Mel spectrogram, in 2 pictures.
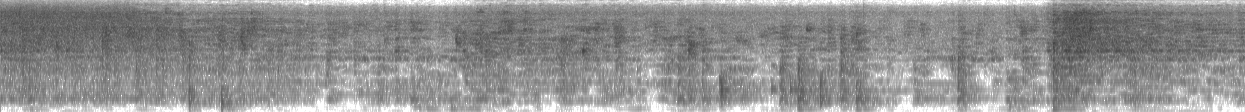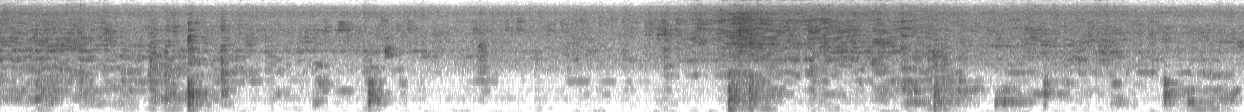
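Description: A metal spatula scrapes and clicks against a pan.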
